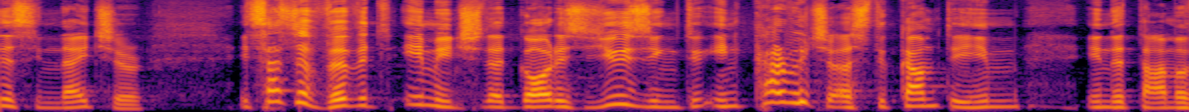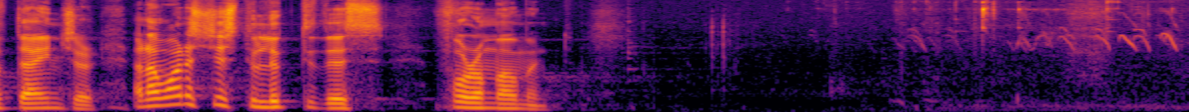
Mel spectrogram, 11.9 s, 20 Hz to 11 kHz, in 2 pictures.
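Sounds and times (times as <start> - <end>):
speech: 0.0 - 8.8
chicks peeping on a farm: 10.4 - 11.8
hen clucking on a farm: 10.5 - 11.8.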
